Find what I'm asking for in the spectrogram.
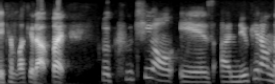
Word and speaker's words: bakuchiol: Ooh, bakuchiol.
